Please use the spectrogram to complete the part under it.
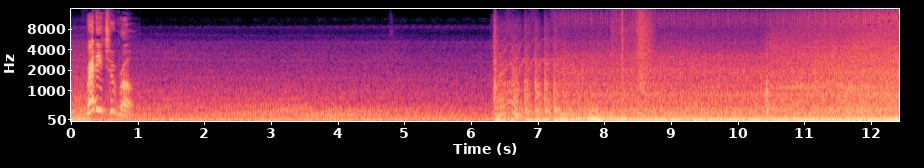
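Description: A diesel truck engine idles with a low rumble.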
